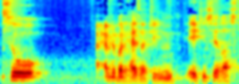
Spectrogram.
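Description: This man talks in a Glaswegian accent with a monotone, flat intonation. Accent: Glaswegian Scottish. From Glasgow, Scotland. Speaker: designer. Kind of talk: casual interview chat. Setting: studio.

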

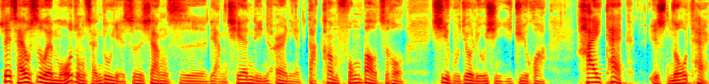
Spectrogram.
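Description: A man speaks fairly slowly at a fairly low pitch with ordinary pitch variation, in an unremarkable speaking voice. The recording is very clean, with a silent background. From Taiwan, Hsinchu. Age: 50s. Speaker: professional lecturer and serial entrepreneur. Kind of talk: interview.

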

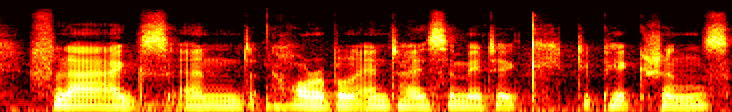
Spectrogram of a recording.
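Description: A woman with a German accent and a very deep, low pitch. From Germany. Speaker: writer and artist. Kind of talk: interview.

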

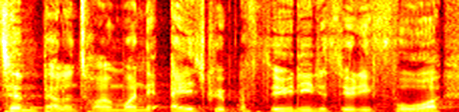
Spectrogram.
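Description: Lively intonation marks this man's speech, delivered with a New Zealand accent. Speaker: triathlon podcast host. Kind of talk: casual chat. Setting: studio.

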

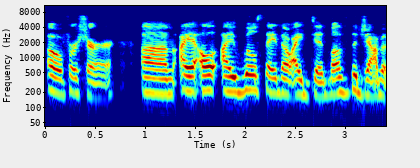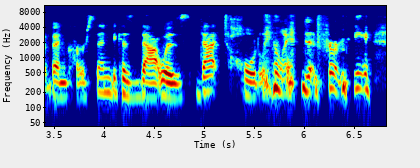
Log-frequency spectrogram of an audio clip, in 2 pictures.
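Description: A woman speaks in an unremarkable speaking voice with an American accent, medium in pitch. Her pace is moderate with hardly any pauses, and her pitch varies in an ordinary way. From Iowa, US Midwest. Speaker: theater performer, podcast co-host. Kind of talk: casual chat.

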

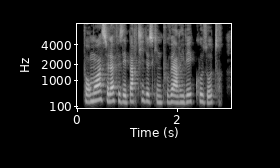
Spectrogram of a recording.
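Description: Over a silent background in a very clean recording, a woman talks at a fairly quick pace in an unremarkable speaking voice with fairly high pitch. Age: 20s. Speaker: author sharing fertility story. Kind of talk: testimony. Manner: scripted, read-aloud narration.

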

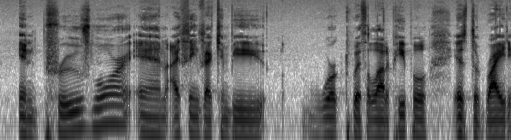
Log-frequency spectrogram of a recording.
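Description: A man with an American accent, very deep and low in pitch, at a moderate pace, in a very clean recording with a silent background. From Los Angeles, US West Coast. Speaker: playwright and theatre artist. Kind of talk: casual chat.

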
